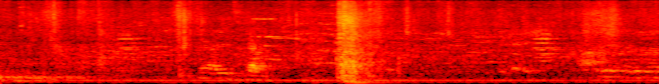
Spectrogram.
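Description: Quiet background with a steady low hum, and one brief rustle or bump about three and a half seconds in.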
